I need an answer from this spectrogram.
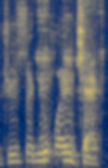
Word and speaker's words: Juszczyk: He reminds you, how do you pronounce guy? Who was Kyle Juszczyk? I think his name was Juszczyk.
